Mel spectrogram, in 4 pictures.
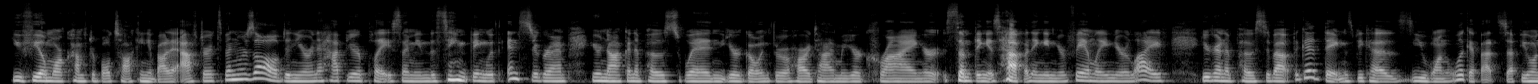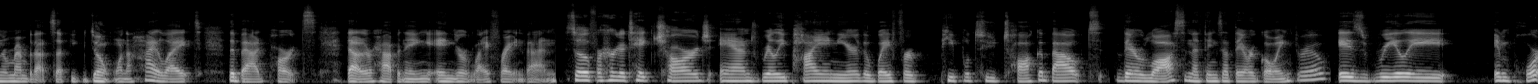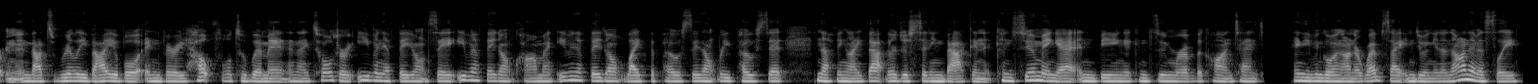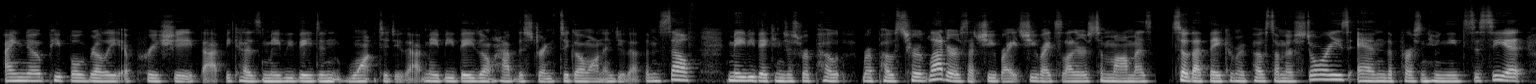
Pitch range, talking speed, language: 145-165 Hz, 225 wpm, English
